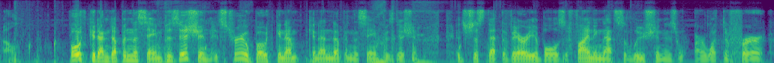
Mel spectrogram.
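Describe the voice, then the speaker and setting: A young man doing gameplay commentary in a deadpan monotone, rambling through offbeat musings. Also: medium pitch, moderate pace. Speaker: gaming channel host.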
